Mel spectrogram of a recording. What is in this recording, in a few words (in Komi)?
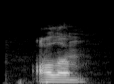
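"олӧм", Komi, male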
